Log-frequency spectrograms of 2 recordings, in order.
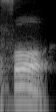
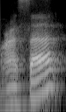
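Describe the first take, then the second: First: The s consonant is emphatic and heavy. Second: The s consonant is plain and light. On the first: The speaker calls it wrong. "jangan dibaca aso" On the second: The speaker calls it right.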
